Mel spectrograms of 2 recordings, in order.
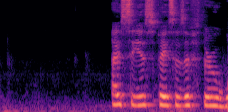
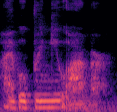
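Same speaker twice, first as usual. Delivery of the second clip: soft, whispery, toneless; subdued offer; 2 semitones lower, 7 dB quieter than usual. A narrator's reading. Mother drawing back from her grieving son, hushed. Mother withdraws, cold flat voice.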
